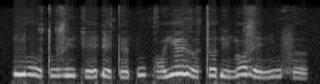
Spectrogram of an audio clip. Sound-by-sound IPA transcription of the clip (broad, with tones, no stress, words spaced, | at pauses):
ɲoː˦˨tu˧ zĩ˧ ke˨˦ɗe˨tɛ̃˨ pu˦ɡɔ˨˦ jɛ̃˦ɣə˨ tə˧ ɗĩ˨nɔ˦ ze˨ ŋu˧ fə˨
